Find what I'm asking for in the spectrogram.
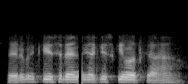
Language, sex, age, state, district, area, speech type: Urdu, male, 60+, Bihar, Supaul, rural, conversation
